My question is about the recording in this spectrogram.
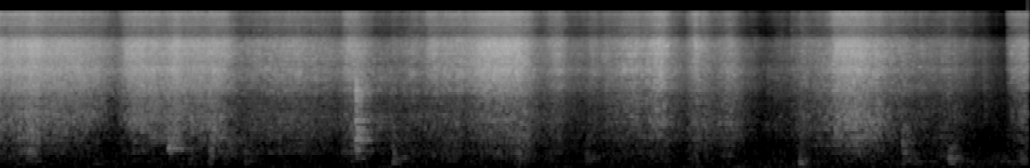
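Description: Clear plastic wrapping rustling as it is pulled and gathered off a laser machine, in several swelling surges of hiss-like crinkle.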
